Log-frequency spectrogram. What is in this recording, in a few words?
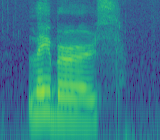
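"laborers", American English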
